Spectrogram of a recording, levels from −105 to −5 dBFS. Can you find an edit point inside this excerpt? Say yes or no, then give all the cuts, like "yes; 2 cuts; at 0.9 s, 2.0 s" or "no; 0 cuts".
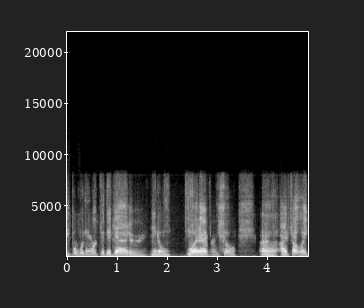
no; 0 cuts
